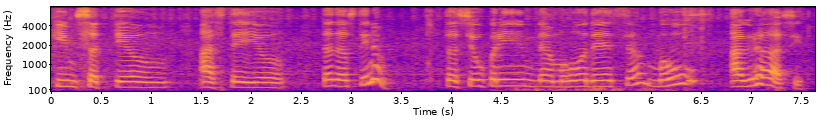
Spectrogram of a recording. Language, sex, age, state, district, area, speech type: Sanskrit, female, 60+, Maharashtra, Nagpur, urban, spontaneous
